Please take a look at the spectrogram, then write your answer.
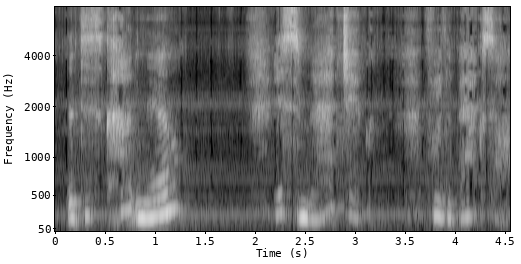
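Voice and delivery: hushed secret whisper; conspiratorial whisper about the toilet paper. Acted. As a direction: let them in on a secret, whispered. Confiding aside to viewers.

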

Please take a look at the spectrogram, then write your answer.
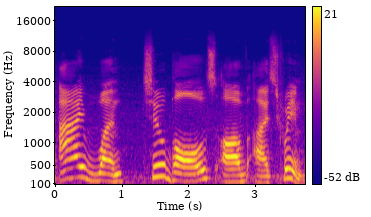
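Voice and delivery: very slow, careful reading; slow reading of the example. Shown as a demonstration. Teacher reading the last example sentence slowly. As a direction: read the sentence out word by word. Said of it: "Number ten, a última".

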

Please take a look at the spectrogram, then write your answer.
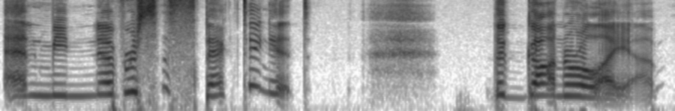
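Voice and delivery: high, loud Irish wail. A narrator's reading. Judy blaming herself for missing Joe's plan, wailing. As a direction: wail it out in self-reproach. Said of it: "wailed Judy".

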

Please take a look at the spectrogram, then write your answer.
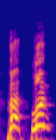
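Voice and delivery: high, loud sudden exclamation; startled shout. Real, not acted. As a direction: yelp at the discovery. Spots the hidden passage. (ani şaşkın çığlık)

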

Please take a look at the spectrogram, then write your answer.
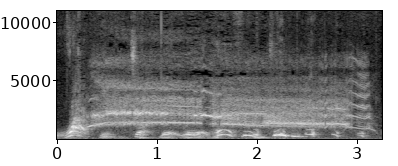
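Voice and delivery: telling how the coach chopped the rat; excited telling. Real, not acted. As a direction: relish the big chop. Telling the chop.

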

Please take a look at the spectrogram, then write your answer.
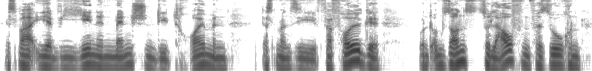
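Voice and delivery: ordinary delivery, nothing marked

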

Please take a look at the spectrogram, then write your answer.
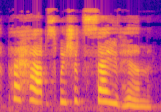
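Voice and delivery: slow, high-voiced concern; pitying fine lady. A narrator's reading. Woman in fur coat considers rescuing hobo, pityingly. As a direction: suggest it slowly and piteously. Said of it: "said the woman in the brown fur coat".

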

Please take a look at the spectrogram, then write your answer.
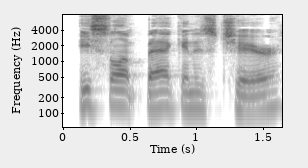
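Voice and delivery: ordinary delivery

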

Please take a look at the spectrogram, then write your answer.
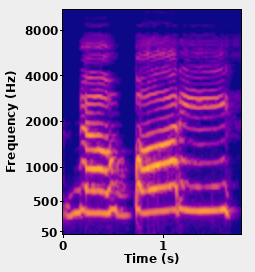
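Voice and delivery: high, drawn-out howl breaking into laughs; howling with laughter. A narrator's reading. Lenny howls at Mister Jupiter's joke, laughing. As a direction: stretch it out high, then burst out laughing. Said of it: "howled Lenny".

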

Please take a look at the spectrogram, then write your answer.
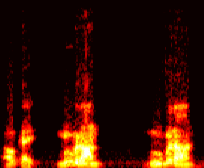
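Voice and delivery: usual speaking voice

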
